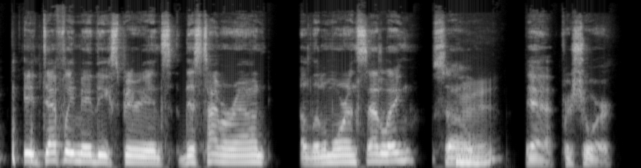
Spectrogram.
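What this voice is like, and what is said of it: Voice slightly off, under the weather. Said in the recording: “I've been a little under the weather, so my voice is a little off.”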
